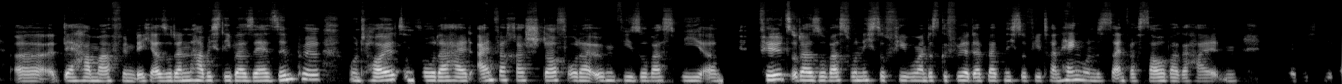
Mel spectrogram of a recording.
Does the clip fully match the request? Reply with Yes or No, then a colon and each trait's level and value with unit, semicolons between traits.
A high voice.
No: medium, 180 Hz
